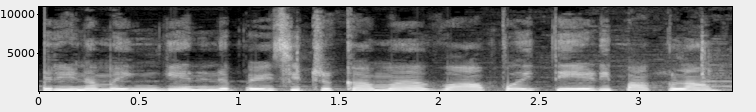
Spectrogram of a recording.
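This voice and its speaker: A performer voicing a worried, practical husband in a cartoon, speaking in a flat, plain manner with a Tamil accent. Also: mid-range voice, normal speed, dull audio, soft background music, close to an everyday voice. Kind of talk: cartoon voice acting.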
